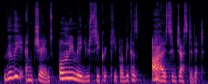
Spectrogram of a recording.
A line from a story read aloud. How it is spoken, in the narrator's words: Black hissed, so venomously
